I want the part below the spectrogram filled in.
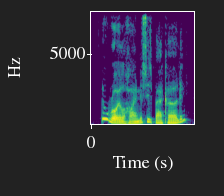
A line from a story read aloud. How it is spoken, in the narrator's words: one of the equerries piped up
